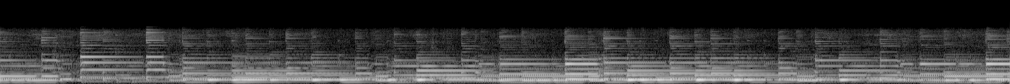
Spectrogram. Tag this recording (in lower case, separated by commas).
music, rustling leaves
